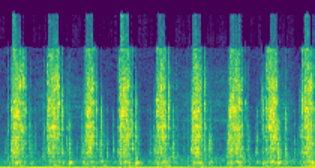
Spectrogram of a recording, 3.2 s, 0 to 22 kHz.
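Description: Hand ratchet loosening an 8mm or 5/16 battery hold-down bolt on a car: a steady series of quick clicking strokes, close and clear, in regular rhythm with no talking.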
